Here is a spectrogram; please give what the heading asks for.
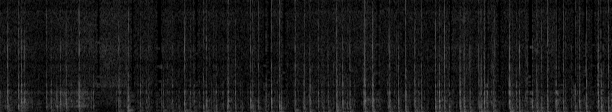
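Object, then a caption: Printed cardboard box. Fingertips and nails tap rapidly and irregularly on a hollow, printed cardboard figure box as it is turned from panel to panel. The taps sound dull, low and hollow, each dying away almost at once, in a steady patter of soft clicks and thumps.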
